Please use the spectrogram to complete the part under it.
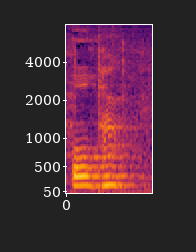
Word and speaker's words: Orpah: So at this point, Naomi has met her daughters-in-law, Ruth and Orpah. Orpah. Yeah, that's a hard one to... Oprah is actually called after Orpah. It's just that they read the name wrong. It's hard to read, isn't it? Oprah, yeah. So Oprah is actually Orpah, just with the words muddled up.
